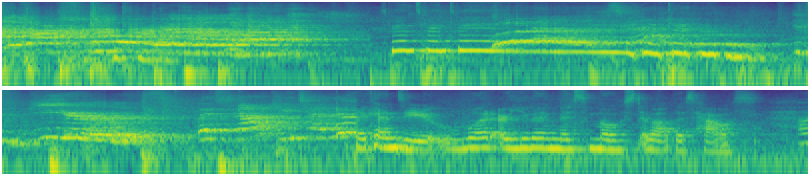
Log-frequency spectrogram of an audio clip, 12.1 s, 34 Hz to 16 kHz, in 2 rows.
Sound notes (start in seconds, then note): 6.6 kids yelling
